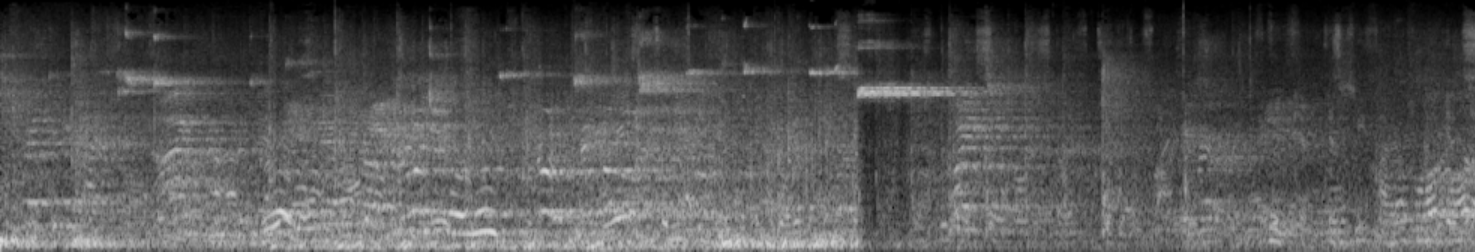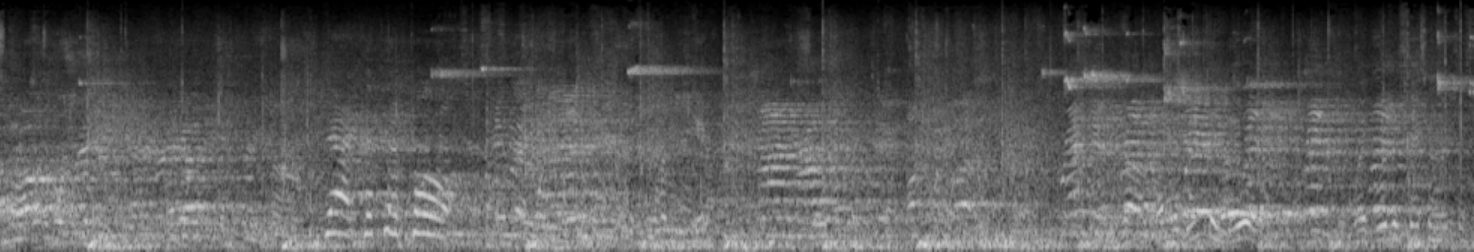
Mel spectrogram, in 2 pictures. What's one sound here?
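A crowd of spectators talks and cheers nearby.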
